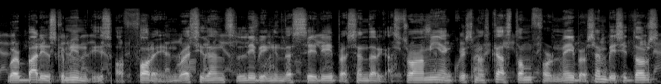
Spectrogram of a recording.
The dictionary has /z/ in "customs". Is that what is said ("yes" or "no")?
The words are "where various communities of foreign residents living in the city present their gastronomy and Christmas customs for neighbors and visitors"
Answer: no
